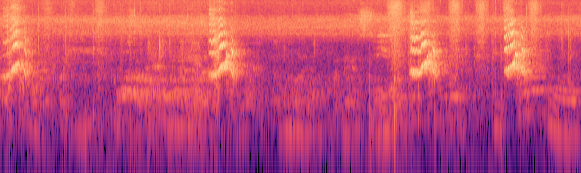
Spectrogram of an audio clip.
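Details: Male cockatiel, kept as a pet, calling as though supplying sound effects while the female bathes under a spray mister; short rising chirps come in bursts about every two seconds, with a person talking and spray hiss.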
